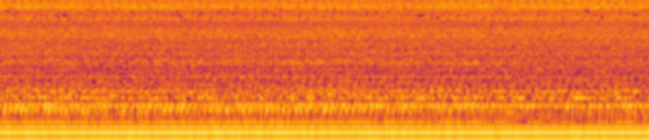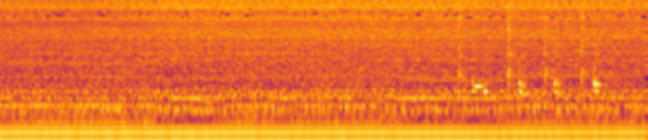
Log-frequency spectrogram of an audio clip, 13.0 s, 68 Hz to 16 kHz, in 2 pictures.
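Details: 2005 Toyota Corolla after P0304 misfire repair and valve cover gasket replacement (oil had leaked into spark plug wells): smooth even idle with no stumble or skipped beats; misfire gone, normal idle.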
